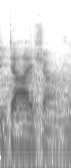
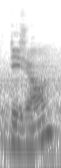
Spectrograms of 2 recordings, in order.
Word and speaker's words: Dijon: dijon dijon whatever um i always say daijong is it dijon i have a feeling it's dijon or am i just being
